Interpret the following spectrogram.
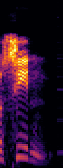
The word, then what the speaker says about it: Sin: Sin ya atau Suen bahasa Akadia atau bahasa Enzu ya dibaca dipronounce sebagai Suen atau Sin.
